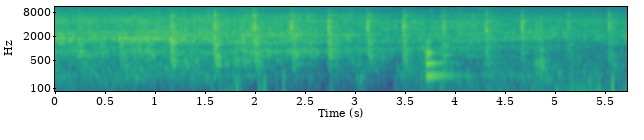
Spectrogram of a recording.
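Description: Water splashes and gushes steadily onto a turning water wheel.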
